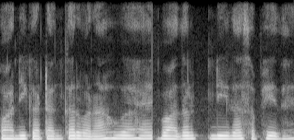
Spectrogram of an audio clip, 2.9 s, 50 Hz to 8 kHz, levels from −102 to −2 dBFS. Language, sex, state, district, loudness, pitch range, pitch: Hindi, female, Bihar, Bhagalpur, -16 LUFS, 155-165 Hz, 160 Hz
